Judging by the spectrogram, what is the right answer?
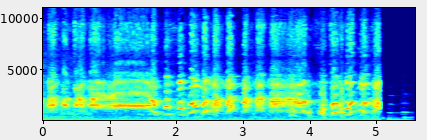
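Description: A person's high-pitched laughing and shrieking, loud and choppy, with one long held cry about a second in. It cuts off suddenly near the end.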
